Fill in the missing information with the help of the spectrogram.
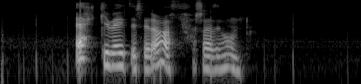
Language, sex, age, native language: Icelandic, female, 40-49, Icelandic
